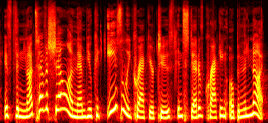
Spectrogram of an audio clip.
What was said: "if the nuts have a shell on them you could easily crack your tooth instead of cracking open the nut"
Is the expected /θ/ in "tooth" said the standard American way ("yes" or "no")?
yes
